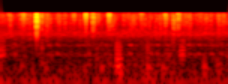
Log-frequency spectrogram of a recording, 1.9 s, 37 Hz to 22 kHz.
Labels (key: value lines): label: anthrophony, mechanical
recorder: SoundTrap 300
